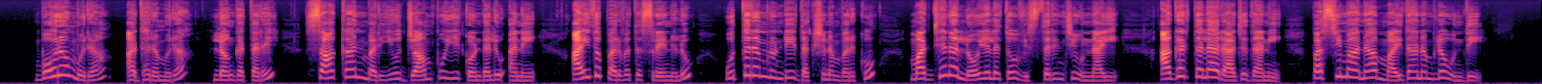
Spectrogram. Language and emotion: Telugu, neutral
